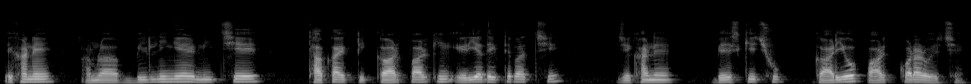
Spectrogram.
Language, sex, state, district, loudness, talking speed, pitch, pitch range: Bengali, male, West Bengal, Kolkata, -26 LUFS, 115 wpm, 115 Hz, 105-125 Hz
